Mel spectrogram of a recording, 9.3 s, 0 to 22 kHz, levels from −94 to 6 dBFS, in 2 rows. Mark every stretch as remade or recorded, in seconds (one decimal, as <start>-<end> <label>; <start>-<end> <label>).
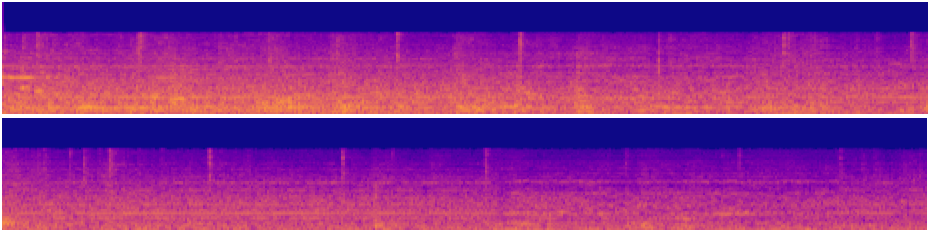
0.0-2.5 recorded; 2.5-3.7 remade; 3.7-7.1 recorded; 7.1-8.8 remade; 8.8-9.3 recorded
